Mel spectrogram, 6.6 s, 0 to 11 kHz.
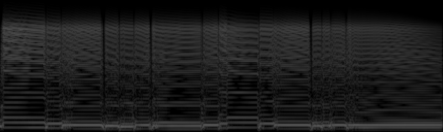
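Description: Electric guitar through the amp simulator of a Roland SP-404MKII, with a heavily distorted tone, plays a chugging riff of repeated notes and chords, loud and upfront, ending on a sustained ringing chord.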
